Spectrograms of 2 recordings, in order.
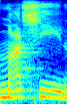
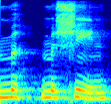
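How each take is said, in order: First: "machine" as maa-SHEEN with a full a; "machine" with a heavy first syllable; overdone first vowel. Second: "machine" with a short weak muh first; "machine" with a reduced schwa; schwa shown. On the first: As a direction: lengthen the a in "machine". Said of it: "มันจะไม่ออกเสียงแบบ". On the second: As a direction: sound out "m", then "machine" as muh-SHEEN. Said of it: "ชวาคือเสียงเอะนะคะ". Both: Shown as a demonstration.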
